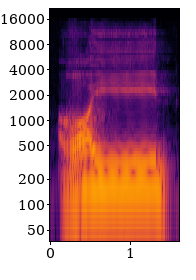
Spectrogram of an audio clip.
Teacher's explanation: হারাফটি উচ্চারিত হয় কন্ঠনালীর শেষ ভাগ হতে · গাইন হরফটি মোটা হারাফ অবশ্যই একটু মোটা করে বলতে হবে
